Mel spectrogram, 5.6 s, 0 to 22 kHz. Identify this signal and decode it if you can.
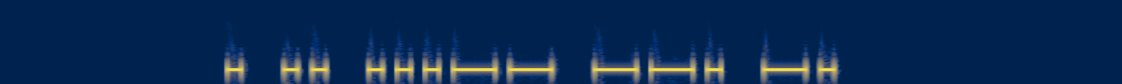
Morse code, heard as a keyed tone, about 17 wpm, 700 Hz. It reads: EI3GN
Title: DXCC-100 Call Signs - 5 Characters - 17wpm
